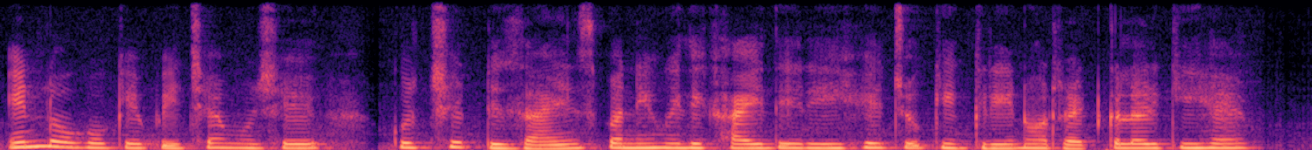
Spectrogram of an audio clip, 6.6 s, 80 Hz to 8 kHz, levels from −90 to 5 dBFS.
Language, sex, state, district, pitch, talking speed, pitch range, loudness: Hindi, female, Chhattisgarh, Bastar, 220 Hz, 190 wpm, 210-230 Hz, -14 LUFS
